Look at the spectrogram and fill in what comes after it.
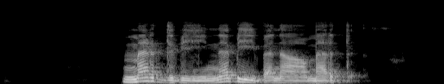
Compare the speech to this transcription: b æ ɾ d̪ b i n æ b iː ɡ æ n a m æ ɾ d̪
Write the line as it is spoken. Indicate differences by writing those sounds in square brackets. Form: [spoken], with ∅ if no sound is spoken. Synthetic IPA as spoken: [m] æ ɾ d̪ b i n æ b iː [b] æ n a m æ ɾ d̪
